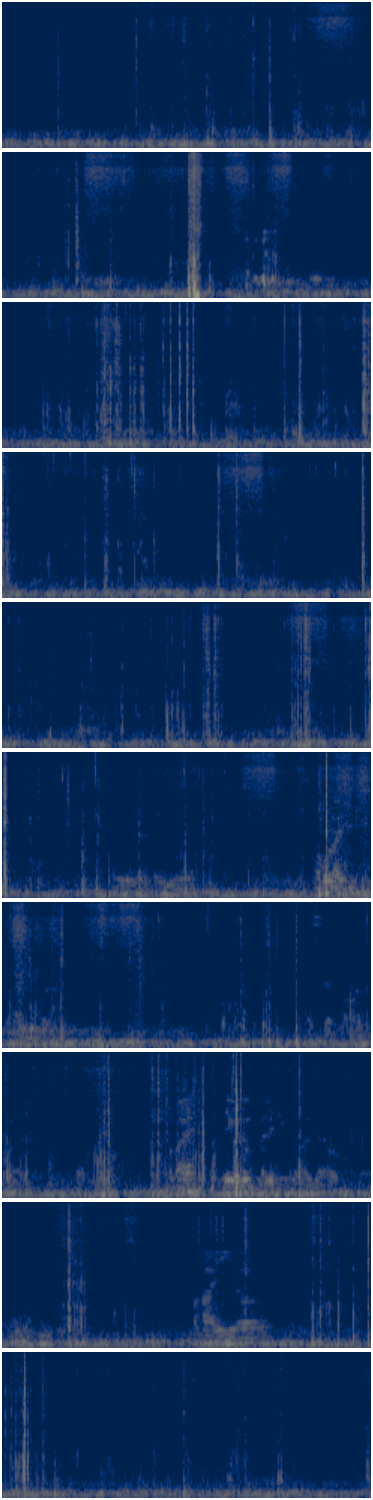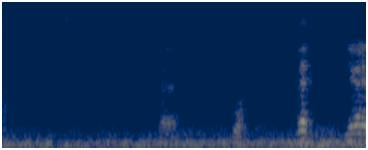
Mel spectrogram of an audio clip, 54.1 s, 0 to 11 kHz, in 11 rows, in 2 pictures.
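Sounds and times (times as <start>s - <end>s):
low room hum: 0.0s - 54.0s
cat chewing and crunching: 18.8s - 27.6s.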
